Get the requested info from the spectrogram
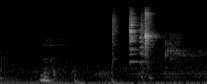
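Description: Metal tweezers set down on a hard surface: a short, sharp cluster of metallic clinks about a second and a half in.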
